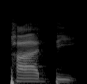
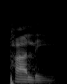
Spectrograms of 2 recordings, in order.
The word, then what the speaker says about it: Pali: Because his surname is spelled Pali, and me being James thought it was Pali, but it's Padi.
